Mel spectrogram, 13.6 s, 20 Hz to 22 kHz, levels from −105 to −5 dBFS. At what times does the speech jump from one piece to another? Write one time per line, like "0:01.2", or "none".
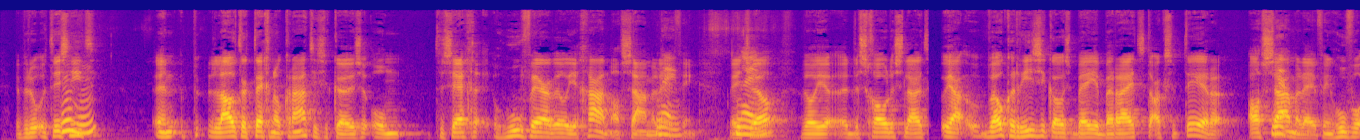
0:09.3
